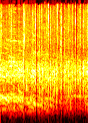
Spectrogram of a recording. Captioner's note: applause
